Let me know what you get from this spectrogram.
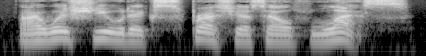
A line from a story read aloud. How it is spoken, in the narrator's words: said Osmond sharply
